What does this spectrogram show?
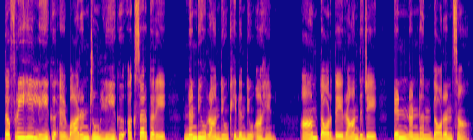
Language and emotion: Sindhi, neutral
